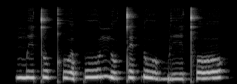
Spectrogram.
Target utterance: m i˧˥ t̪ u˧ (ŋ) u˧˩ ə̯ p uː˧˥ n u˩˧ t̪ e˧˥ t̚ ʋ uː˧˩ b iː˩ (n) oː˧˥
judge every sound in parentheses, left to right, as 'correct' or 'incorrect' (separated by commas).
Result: incorrect, incorrect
